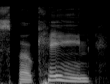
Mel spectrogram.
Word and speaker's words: Spokane: in Spokane Washington before anyone tells me I'm pronouncing it wrong and it is Spokane it is not it is Spokane so let's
